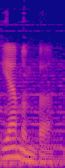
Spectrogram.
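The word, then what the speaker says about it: 山姥: in the mountains and is often pronounced yamamba it is said that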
